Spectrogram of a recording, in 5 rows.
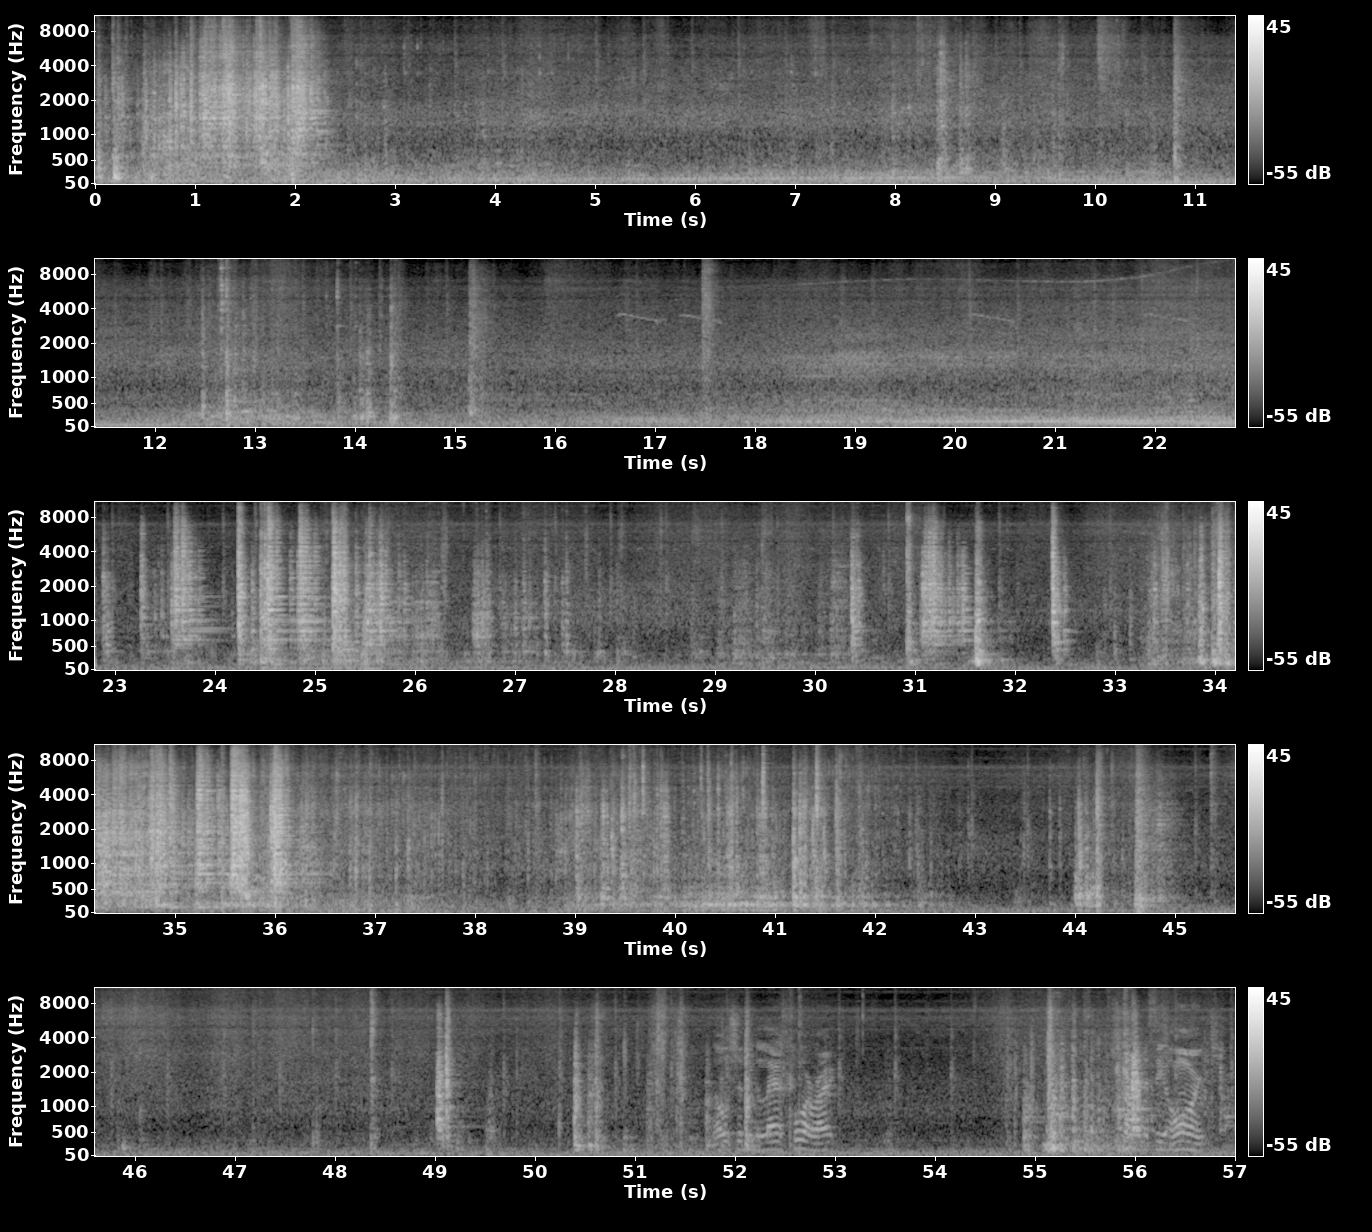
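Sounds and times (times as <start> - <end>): metal carts rattling over pavement: 0.0 - 42.9, 50.3 - 53.0, 54.8 - 57.0.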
